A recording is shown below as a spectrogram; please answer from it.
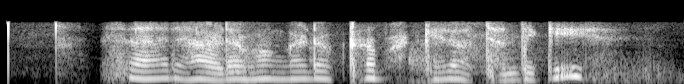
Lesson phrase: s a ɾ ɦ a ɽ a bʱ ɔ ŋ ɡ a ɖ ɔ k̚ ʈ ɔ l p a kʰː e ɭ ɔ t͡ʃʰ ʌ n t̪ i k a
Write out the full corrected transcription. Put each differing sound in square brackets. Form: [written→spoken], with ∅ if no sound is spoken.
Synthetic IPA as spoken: s a ɾ ɦ a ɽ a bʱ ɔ ŋ ɡ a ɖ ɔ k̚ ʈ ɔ [l→ɾ] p a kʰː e [ɭ→ɾ] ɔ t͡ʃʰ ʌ n t̪ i k [a→i]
